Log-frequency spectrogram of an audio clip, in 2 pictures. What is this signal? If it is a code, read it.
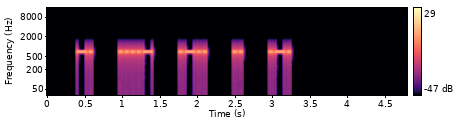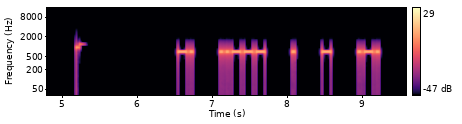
Morse code, heard as a keyed tone, about 30 wpm, spaced as for 17 wpm, 700 Hz. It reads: N4LIR N2ETR
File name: course / 30:10wpm / 088 Lesson 15g - Number 5 - Call Signs 30wpm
